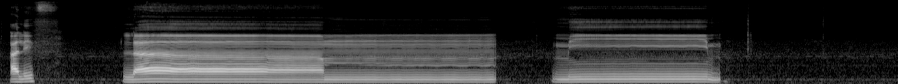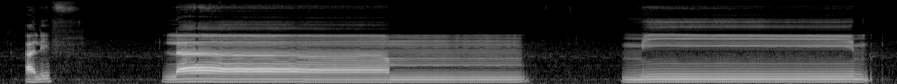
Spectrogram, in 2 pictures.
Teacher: লাম বলার পর যখন মিম কে ধরবো তখন এখানে এক আলিফ পরিমাণ গুন্না করতে হবে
